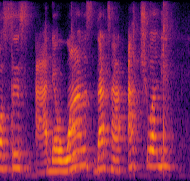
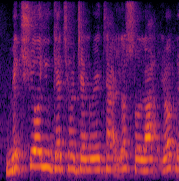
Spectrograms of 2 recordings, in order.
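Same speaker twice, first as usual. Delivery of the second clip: usual speaking voice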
